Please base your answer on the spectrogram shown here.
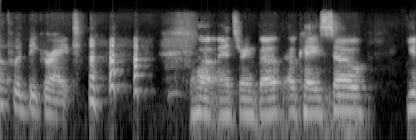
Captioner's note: laughter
